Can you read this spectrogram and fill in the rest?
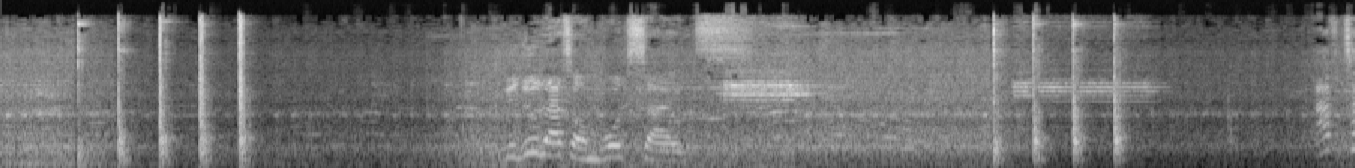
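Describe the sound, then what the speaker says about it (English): Hammer strikes on a metal rivet being set in a leather clutch purse, a quick cluster of four sharp taps, then a spoken pause, then another burst of four close, loud blows. "Be careful not to hit your hand with the hammer."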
